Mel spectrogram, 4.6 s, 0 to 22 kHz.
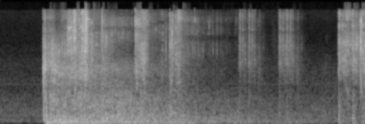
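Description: Flashbang grenade going off in Counter-Strike 2 during a competitive match: one sudden loud burst that rings out and slowly decays, followed by faint clicks and a small thump near the end.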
